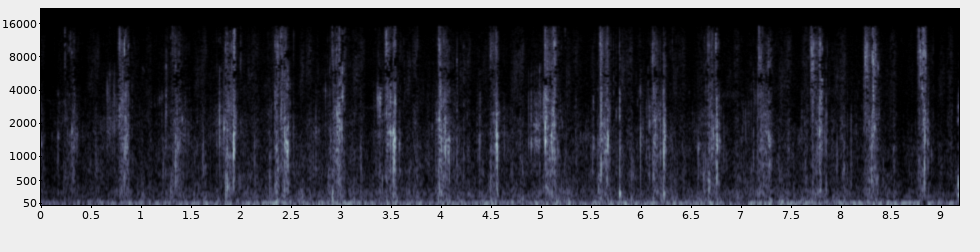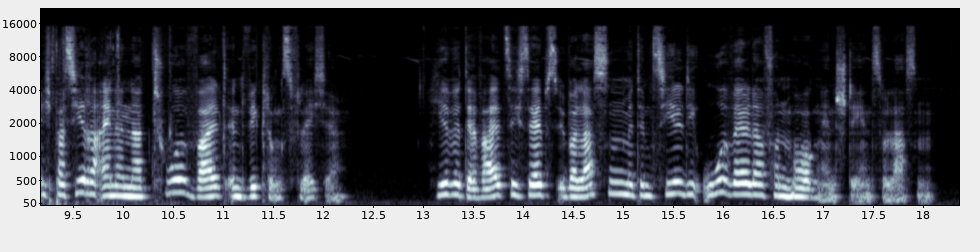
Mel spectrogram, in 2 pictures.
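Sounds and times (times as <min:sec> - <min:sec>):
footsteps squelching on a wet muddy forest path: 0:00.0 - 0:11.6
speech: 0:09.2 - 0:12.3, 0:13.1 - 0:18.2.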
